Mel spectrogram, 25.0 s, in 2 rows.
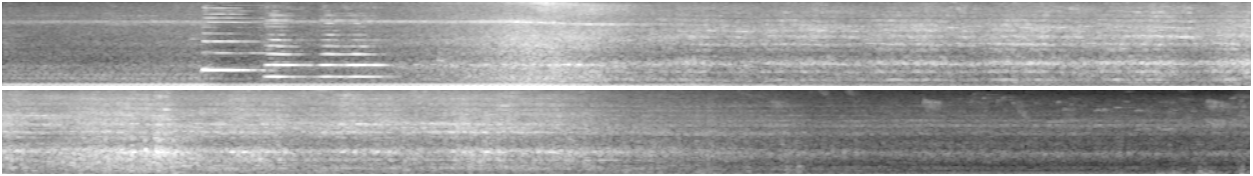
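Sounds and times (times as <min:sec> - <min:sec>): train wheels running over rails: 0:03.4 - 0:21.4.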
